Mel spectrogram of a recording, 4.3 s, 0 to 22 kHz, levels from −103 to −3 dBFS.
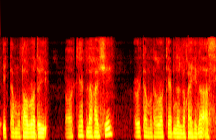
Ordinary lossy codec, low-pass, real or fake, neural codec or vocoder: AAC, 32 kbps; 7.2 kHz; fake; codec, 24 kHz, 6 kbps, HILCodec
